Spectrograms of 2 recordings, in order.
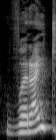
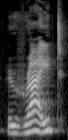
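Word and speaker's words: write: वराइट नहीं राइट यानी कि लिखना।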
